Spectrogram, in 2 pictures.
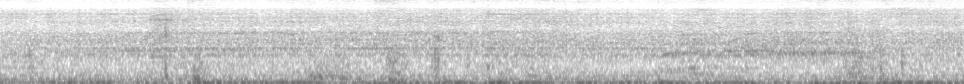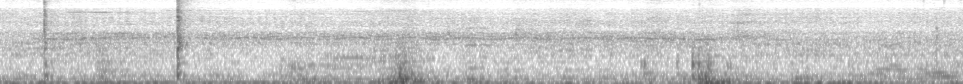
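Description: Shop background: a steady low hum with faint music, and two sharp clicks a little past the middle.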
